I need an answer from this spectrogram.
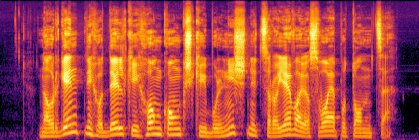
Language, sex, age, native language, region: Slovenian, male, 30-49, Slovenian, Pomurje region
